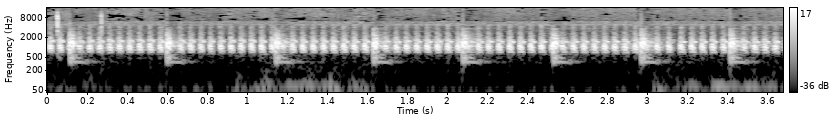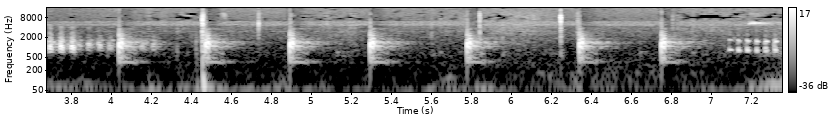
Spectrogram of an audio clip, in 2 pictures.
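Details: Frogs, toads and treefrogs calling in nature: a dense, pulsing trill held around one mid pitch for four seconds, then stops, leaving sharp knocking clicks repeated about twice a second and a short final call.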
